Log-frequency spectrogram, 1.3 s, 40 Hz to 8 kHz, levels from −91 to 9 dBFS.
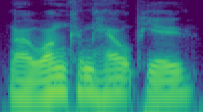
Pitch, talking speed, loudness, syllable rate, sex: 95 Hz, 235 wpm, -17 LUFS, 5.4 syllables/s, male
